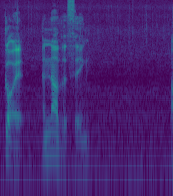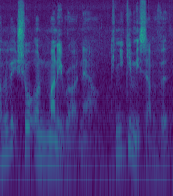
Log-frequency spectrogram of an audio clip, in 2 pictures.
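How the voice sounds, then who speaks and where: A man's voice: mid-range voice, very animated, a little fast, fairly bright tone, slight background noise, voice pushed up. A man voicing a police detective in a video game, asking questions in a hesitant, matter-of-fact way. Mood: inquisitive. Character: male police detective, inquisitive and awkwardly evasive.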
